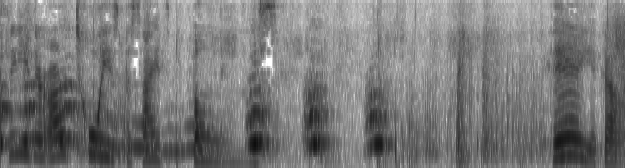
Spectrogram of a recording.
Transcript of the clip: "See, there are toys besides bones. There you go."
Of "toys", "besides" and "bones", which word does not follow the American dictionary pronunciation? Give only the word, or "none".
none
